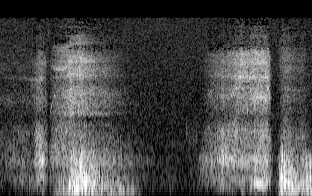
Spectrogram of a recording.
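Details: A sleeping dog breathing noisily, two long rasping breaths with snorting, each drawn out for about a second and separated by a quiet pause.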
